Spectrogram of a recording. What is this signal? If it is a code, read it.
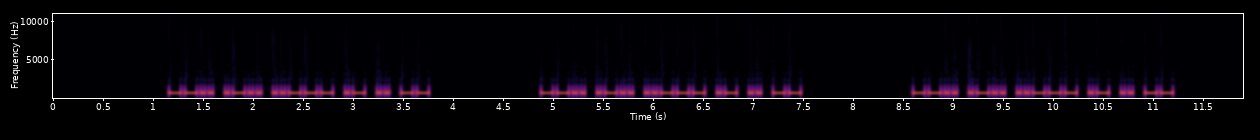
Morse code, heard as a keyed tone, about 30 wpm, 700 Hz. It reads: ZL2AIM ZL2AIM ZL2AIM
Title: Call Signs Repeated 2x - 30wpm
